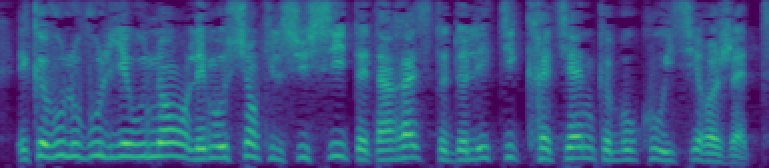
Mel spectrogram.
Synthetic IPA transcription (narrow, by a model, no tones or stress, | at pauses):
ekəvuləvuljeunɔ̃lemɔsjɔ̃kʲilsysit̪ɛt̪ɛ̃ʁɛst̪d̪əlet̪ikːχet̪jɛnkəbokuisiʁəʒɛ̰t̪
